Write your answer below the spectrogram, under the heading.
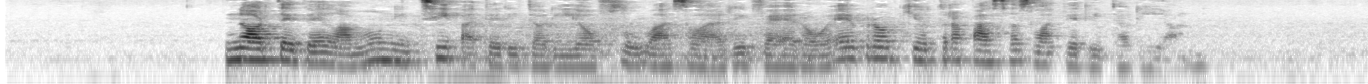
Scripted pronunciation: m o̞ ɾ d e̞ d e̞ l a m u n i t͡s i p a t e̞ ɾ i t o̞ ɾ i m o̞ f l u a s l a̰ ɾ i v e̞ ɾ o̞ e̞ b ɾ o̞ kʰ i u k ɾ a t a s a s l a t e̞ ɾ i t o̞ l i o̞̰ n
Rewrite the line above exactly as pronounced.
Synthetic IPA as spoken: n o̞ ɾ d e̞ d e̞ l a m u n i t͡s i p a t e̞ ɾ i t o̞ ɾ i o̞ f l u a s l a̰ ɾ i v e̞ ɾ o̞ e̞ b ɾ o̞ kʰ i u t ɾ a p a s a s l a t e̞ ɾ i t o̞ ɾ i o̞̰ n

